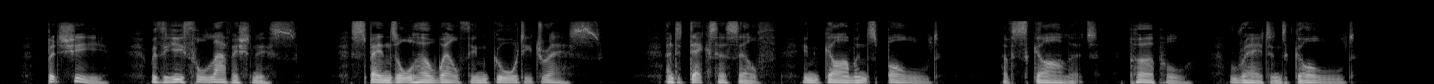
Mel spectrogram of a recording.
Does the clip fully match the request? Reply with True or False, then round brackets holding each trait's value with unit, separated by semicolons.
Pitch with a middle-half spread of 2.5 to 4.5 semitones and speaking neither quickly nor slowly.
False (3.8 semitones; 100 wpm)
